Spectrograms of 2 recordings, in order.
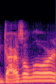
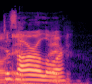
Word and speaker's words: Dazar'alor: I want to say Darzalore. Is that how you pronounce that? – Darzalore. I don't know. – Dazar'alor.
